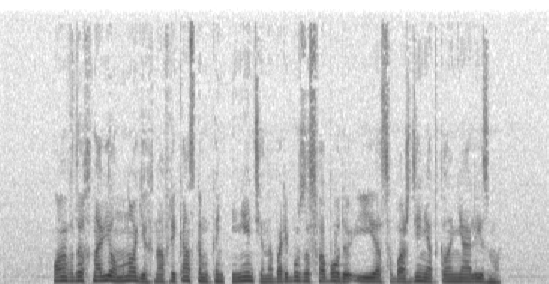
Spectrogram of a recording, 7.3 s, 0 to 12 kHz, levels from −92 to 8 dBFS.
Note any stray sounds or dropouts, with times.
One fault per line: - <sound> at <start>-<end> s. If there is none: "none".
- dropout at 3.0-3.1 s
